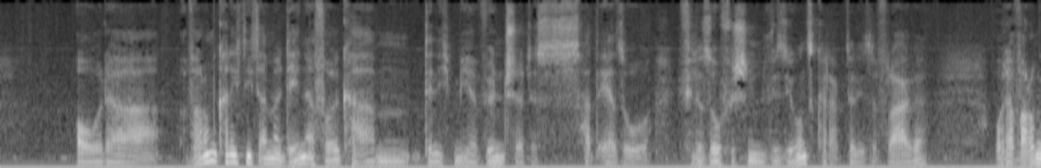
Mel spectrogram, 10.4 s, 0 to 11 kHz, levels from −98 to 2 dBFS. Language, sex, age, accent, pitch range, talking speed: German, male, 50-69, German, 70-105 Hz, 130 wpm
